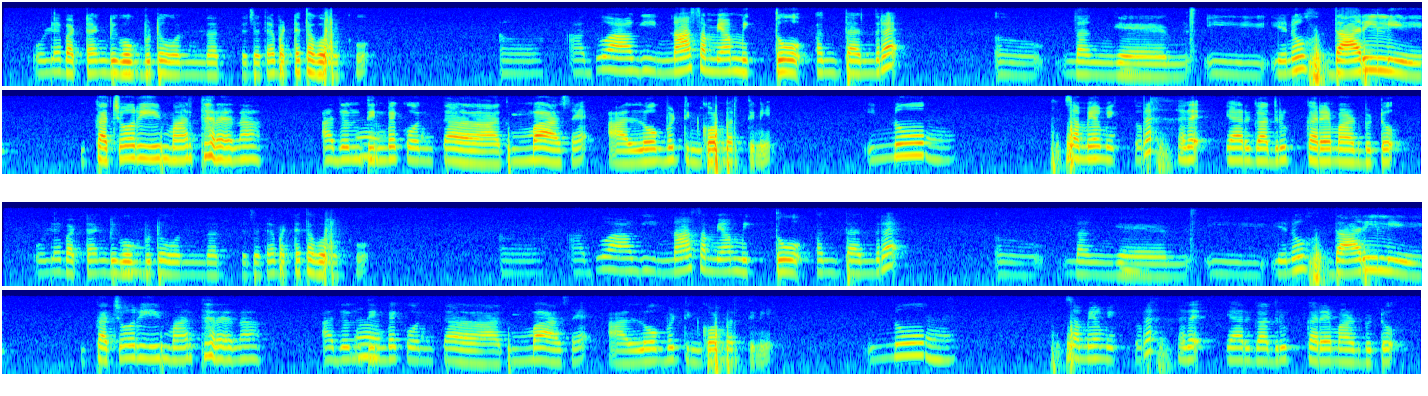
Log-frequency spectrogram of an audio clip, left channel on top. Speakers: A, on the left (about 65°); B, on the right (about 45°).
A: ಒಳ್ಳೆ ಬಟ್ ಟ್ಯಾಂಗಕ್ ಡಿಗೆ
B: ಹ
A: ಹೋಗ್ಬಿಟ್ಟು ಒಂದ್ತ್ ಅ್ರ ಜೊತೆ ಬಟ್ಟೆ ತಗೋಬೇಕು. ಹ ಅದು ಆಗಿ. ಇನ್ನ ಸಮಯ ಮಿಕ್ತು ಅಂತಂದ್ರೆ ಅಹ್ ನಂಗೆ.
B: ಹ್ಮ್
A: ಈ ಏನೋ ದಾರಿಲ್ಲಿ ಕಚ್ಚ್ ಮಾಡ್ತಾರಲ್ಲ ಅದನ್
B: ಹ
A: ತಿನ್ಬೇಕು ಅಂತ. ತುಂಬಾ ಆಸೆ ಅಲ್ಲಿ ಹೋಗ್ಬಿಟ್ಟು ತಿನ್ಕೊಂಡ್
B: ಹ್ಮ್
A: ಬರ್ತೀನಿ. ಇನ್ನುೂ.
B: ಹಾ
A: ಸಮಯ ಮಿಕ್ತ ಅದೇ ಯಾರಿಗಾದ್ೂ ಕರೆ ಮಾಡ್ಬಿಟ್ಟು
